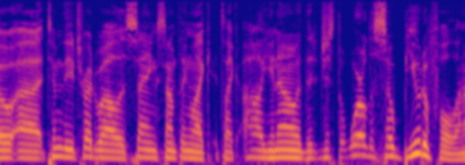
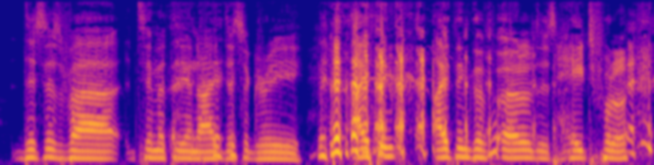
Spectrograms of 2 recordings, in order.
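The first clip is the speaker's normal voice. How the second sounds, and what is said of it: Imitates another person's accented voice. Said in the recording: “Werner Herzog's narration will come in ... it's him with just that accent”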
